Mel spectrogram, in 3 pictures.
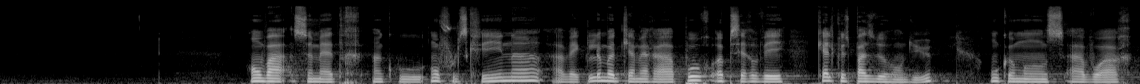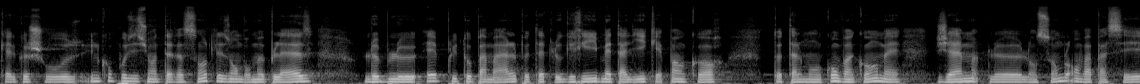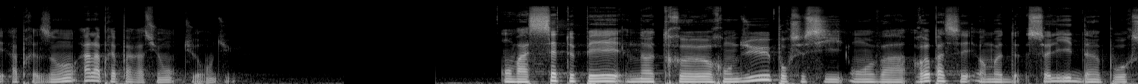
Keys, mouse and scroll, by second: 2.7 click, 28.8-30.4 scroll down 2, 33.2 click.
